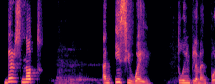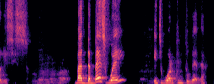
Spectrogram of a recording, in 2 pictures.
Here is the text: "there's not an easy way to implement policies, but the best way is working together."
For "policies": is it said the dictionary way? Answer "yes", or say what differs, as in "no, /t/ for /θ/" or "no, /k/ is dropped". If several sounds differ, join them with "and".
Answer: no, /s/ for /z/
